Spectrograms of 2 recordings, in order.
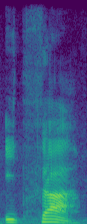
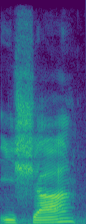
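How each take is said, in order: First: The middle consonant is a lisped th sound. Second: The middle consonant is a hissing s sound. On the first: "you're lisping as if you burned your mouth and your tongue" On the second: "You're trying to say isha"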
